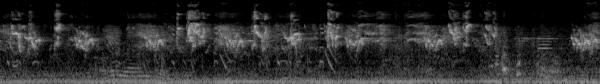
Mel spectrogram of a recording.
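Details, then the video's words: Several aviary finches breeding in a colony, nest-hunting; busy chorus of rapid high chirps and squeaks overlapping continuously, over a steady low electrical hum. "Finch Sounds"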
